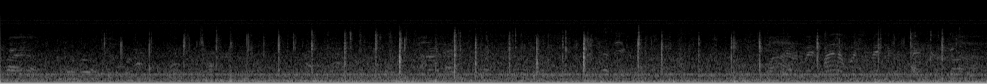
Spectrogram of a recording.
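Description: A group of young women claps outdoors in the distance.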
